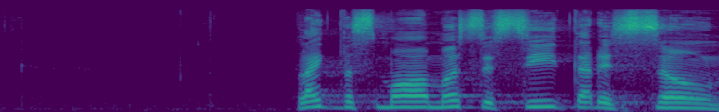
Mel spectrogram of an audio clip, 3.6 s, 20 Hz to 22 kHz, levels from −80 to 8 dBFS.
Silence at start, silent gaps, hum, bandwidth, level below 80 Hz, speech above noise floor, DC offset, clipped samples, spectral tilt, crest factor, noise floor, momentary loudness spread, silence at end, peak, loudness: 1.5 s; none; none; 16 kHz; -78 dBFS; 46 dB; under 0.1%; under 0.1%; -1.5 dB/octave; 22 dB; -70 dBFS; 12 LU; 0 s; -4 dBFS; -22 LUFS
